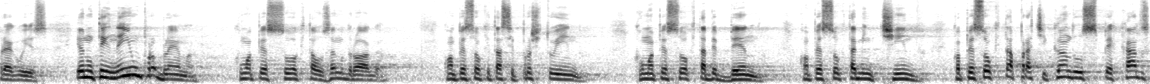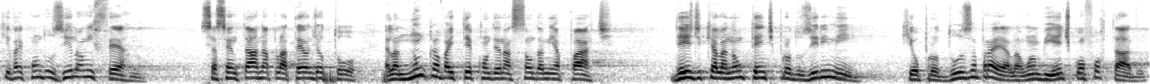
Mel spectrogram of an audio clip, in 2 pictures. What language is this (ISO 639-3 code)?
por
